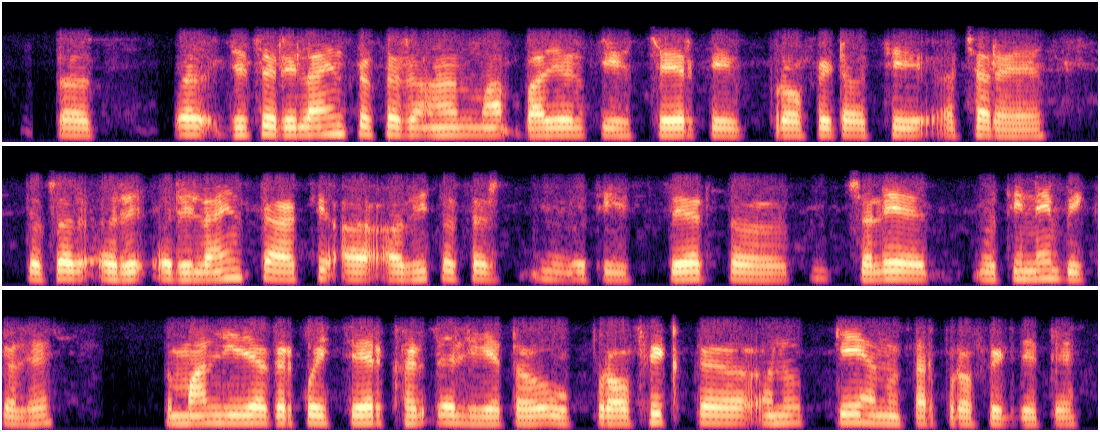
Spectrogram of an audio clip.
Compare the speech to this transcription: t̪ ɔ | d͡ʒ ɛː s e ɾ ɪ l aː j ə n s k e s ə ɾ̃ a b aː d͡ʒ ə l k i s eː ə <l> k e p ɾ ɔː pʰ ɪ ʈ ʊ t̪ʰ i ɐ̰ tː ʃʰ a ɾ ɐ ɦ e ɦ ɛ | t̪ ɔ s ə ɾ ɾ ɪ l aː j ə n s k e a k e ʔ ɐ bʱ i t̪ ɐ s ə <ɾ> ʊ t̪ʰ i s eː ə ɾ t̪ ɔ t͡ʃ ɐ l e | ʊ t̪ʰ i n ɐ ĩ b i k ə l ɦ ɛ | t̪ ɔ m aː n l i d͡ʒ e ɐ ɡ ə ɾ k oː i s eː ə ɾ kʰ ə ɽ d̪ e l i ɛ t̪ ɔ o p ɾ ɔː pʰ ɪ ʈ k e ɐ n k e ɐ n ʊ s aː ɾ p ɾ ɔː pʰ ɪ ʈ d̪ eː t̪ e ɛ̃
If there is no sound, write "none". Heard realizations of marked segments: ɾ, ɾ

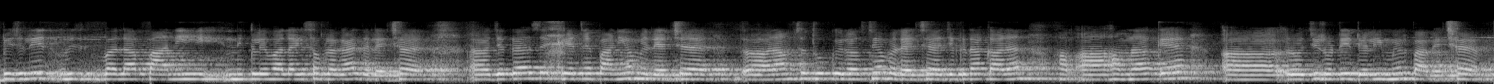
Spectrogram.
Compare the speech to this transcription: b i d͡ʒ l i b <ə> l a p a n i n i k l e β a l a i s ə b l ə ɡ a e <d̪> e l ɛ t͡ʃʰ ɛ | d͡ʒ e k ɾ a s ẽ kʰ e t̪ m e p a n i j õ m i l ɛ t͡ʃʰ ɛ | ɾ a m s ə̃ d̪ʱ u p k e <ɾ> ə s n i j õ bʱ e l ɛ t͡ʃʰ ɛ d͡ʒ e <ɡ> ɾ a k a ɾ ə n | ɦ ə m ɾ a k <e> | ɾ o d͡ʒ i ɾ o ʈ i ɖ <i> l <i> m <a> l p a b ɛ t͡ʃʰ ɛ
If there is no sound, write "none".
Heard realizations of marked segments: a, d̪, ɾ, k, e, e, i, i

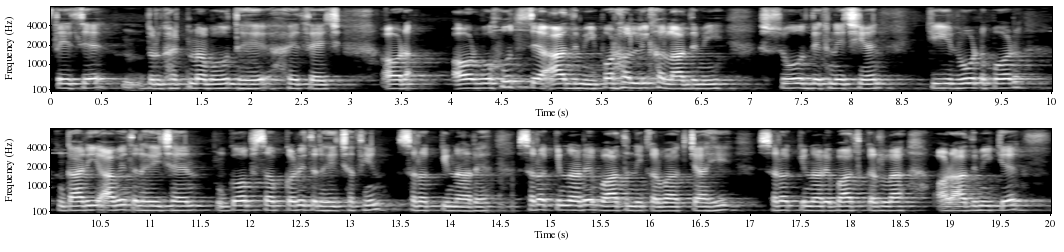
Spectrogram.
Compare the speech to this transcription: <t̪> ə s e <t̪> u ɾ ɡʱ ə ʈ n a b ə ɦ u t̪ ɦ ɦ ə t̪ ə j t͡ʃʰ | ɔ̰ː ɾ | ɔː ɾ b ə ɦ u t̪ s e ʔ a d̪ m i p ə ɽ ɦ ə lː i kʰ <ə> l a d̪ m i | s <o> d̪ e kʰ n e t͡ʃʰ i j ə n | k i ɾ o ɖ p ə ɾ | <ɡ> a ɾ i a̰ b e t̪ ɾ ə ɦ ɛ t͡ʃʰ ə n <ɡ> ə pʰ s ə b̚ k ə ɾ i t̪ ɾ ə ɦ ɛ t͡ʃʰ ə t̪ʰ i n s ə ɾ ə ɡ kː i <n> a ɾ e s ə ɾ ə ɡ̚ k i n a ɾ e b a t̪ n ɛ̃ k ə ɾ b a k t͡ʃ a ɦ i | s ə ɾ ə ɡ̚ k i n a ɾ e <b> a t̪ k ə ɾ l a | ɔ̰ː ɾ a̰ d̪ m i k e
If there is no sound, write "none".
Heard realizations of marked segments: t̪, d̪, ə, o, ɡ, ɡ, n, b

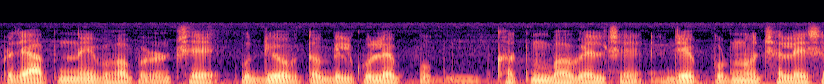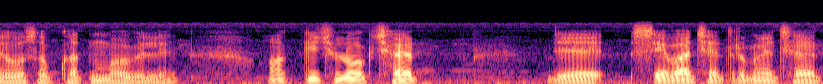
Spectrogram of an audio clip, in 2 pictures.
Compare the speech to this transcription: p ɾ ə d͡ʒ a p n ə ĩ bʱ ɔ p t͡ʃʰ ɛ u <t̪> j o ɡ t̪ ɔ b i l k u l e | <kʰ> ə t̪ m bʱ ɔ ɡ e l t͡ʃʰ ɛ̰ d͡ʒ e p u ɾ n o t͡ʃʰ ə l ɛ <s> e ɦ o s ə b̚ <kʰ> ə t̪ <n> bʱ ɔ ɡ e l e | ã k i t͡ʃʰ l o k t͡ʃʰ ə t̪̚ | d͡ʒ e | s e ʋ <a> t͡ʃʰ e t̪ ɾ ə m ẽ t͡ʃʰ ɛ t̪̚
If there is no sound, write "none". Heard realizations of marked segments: d̪, kʰ, s, kʰ, m, a

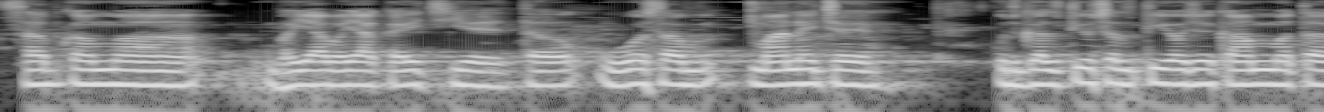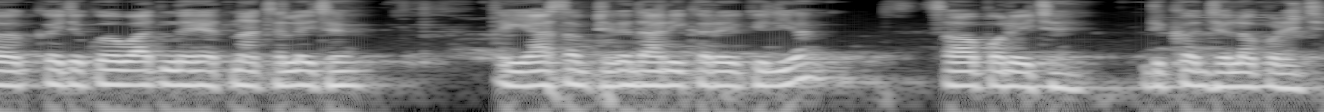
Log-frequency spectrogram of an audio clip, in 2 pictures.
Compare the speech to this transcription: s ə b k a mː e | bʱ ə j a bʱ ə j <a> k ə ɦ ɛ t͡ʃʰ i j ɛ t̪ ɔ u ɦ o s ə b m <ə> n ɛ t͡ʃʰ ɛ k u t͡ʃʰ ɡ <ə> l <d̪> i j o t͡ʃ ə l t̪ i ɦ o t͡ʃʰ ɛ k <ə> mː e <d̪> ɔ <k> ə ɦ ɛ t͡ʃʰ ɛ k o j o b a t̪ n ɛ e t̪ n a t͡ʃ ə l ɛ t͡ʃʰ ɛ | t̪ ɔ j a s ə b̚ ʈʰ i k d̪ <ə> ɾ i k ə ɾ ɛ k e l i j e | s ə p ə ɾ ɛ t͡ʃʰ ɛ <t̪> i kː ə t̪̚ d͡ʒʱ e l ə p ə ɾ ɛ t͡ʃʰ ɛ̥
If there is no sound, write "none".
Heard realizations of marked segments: a, a, ə, t̪, a, t̪, k, a, d̪

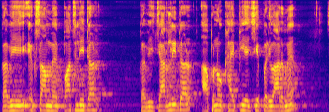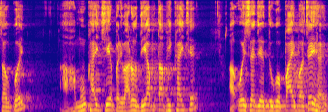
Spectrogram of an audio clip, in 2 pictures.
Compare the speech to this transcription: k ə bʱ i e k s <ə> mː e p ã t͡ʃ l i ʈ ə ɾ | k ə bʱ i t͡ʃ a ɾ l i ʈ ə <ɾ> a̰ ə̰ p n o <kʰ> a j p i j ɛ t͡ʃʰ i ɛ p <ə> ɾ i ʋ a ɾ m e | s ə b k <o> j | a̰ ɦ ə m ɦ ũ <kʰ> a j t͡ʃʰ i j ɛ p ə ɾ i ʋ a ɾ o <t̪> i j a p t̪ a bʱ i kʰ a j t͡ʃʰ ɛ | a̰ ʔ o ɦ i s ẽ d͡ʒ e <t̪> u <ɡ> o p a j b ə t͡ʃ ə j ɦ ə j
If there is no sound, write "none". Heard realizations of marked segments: a, ɾ, kʰ, ə, o, kʰ, d̪, d̪, ɡ

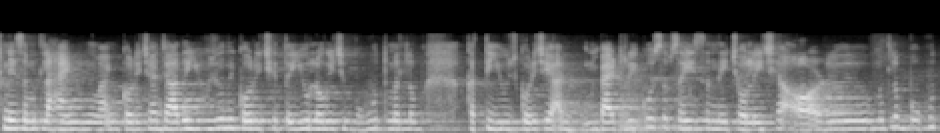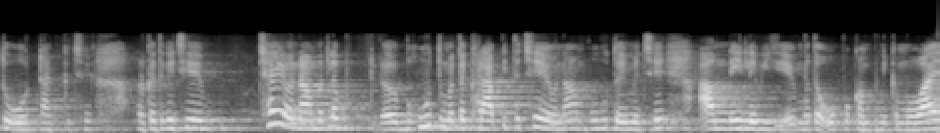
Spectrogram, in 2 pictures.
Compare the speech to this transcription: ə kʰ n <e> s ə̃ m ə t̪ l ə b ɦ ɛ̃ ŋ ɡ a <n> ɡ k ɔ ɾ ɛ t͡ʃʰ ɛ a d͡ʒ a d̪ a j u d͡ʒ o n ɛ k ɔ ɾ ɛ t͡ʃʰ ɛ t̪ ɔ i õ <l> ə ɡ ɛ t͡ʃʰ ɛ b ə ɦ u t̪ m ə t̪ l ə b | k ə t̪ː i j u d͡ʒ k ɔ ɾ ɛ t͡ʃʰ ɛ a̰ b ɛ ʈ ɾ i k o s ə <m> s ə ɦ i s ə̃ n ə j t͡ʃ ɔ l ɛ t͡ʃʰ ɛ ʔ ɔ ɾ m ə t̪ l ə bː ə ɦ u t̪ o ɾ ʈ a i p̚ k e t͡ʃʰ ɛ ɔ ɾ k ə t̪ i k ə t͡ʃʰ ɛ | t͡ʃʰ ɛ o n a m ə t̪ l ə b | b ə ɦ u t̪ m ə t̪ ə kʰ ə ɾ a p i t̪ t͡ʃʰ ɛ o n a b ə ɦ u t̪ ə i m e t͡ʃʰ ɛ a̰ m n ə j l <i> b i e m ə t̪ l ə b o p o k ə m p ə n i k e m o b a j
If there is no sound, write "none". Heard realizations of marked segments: e, ŋ, l, b, e

